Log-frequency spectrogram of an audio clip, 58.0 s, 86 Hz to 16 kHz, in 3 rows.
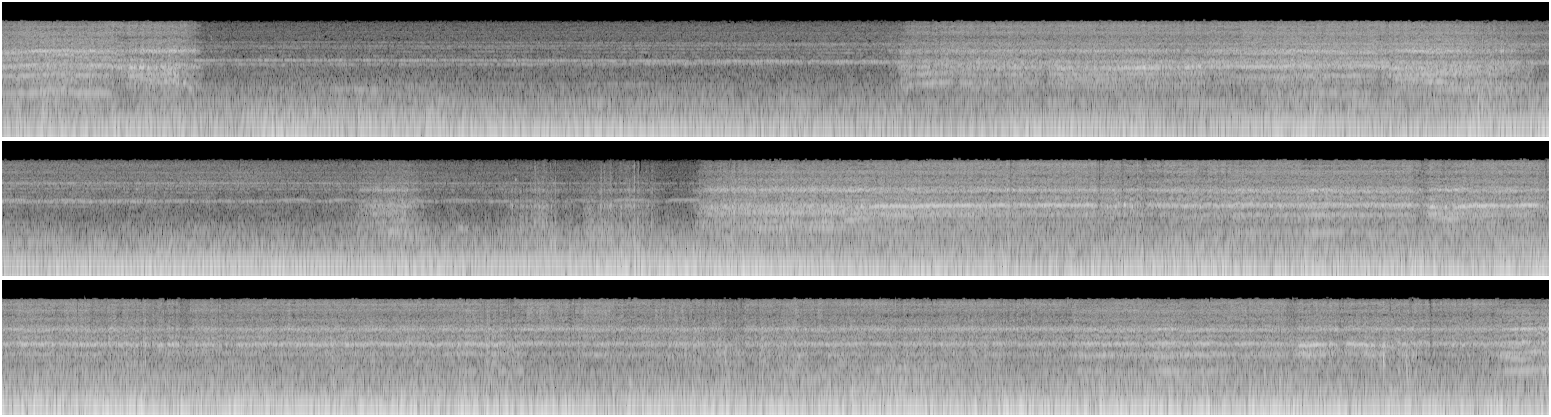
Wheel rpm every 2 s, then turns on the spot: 110, 30, 0, 0, 0, 20, 100, 110, 110, 60, 0, 0, 20, 20, 80, 110, 120, 120, 120, 120, 110, 120, 120, 120, 120, 120, 120, 120, 120.
2-4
